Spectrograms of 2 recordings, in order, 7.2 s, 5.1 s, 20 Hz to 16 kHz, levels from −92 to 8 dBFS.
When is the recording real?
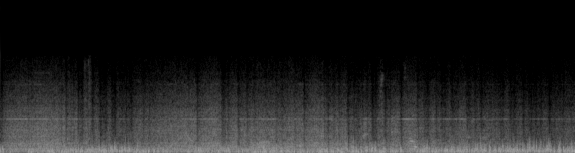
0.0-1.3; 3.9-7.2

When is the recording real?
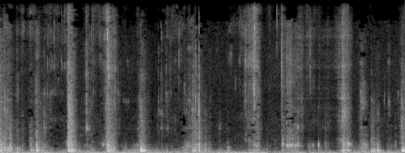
0.0-3.7; 4.4-5.1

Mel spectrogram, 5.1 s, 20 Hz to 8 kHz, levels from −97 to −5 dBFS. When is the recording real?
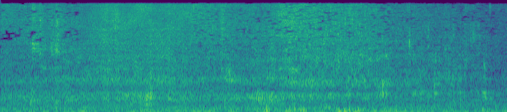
0.0-0.8; 1.9-5.1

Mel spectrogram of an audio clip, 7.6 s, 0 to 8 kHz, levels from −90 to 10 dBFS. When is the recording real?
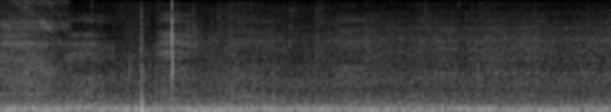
1.2-7.6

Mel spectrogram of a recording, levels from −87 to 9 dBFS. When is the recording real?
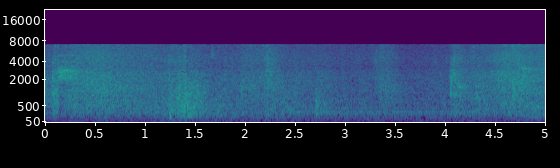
2.5-5.0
